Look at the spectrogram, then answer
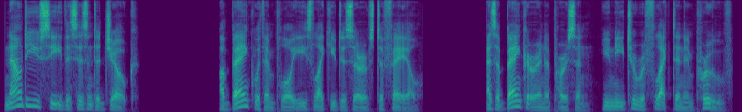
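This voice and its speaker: Male narrator as CEO, composed, firm, low pitch, dry sound, story dialogue. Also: very animated, moderate pace, darkish tone, dry recording. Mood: stern. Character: stern, composed male CEO delivering judgement.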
